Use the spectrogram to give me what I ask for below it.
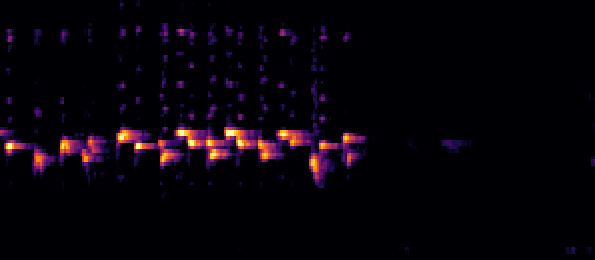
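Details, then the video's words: Sooty-headed bulbul singing a fast gacor ropel burst, used as a lure for other bulbuls: about three and a half seconds of rapid, rolling whistled notes that then stop, leaving near silence and a low murmur. "Pancingan Trucukan Gacor Ropel Santai Sangat Ampuh Bikin Trucukan Lain Cepat Bunyi Gacor Ropel"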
